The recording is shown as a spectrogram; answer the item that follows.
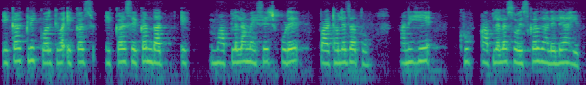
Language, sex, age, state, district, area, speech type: Marathi, male, 18-30, Maharashtra, Buldhana, urban, spontaneous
